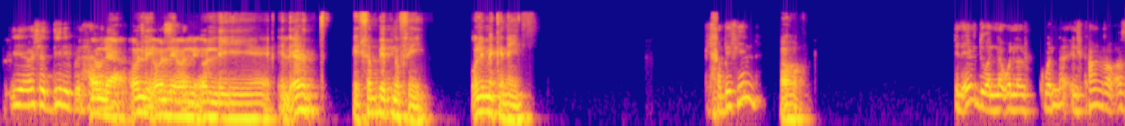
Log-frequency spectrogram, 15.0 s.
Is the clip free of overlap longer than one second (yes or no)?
no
